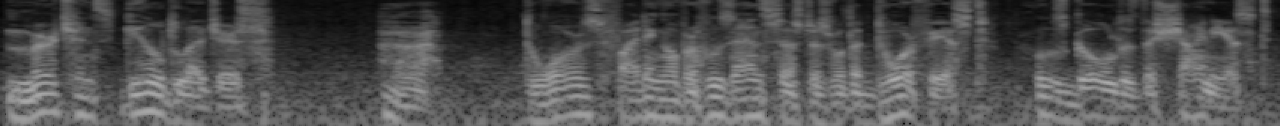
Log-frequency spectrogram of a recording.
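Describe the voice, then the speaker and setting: A man's voice: extremely low pitch, slow, fairly bright tone, slight background noise, full character voice. A man voicing a wry, loyal dwarf rogue and storyteller in a video game cutscene, with a dry, sardonic manner. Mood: wry, musing.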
